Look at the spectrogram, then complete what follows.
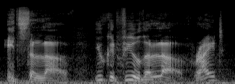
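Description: A man's voice: medium pitch, wildly swooping pitch, moderate pace, bright, forceful tone, a little hiss or hum. An actor playing a theatrical, mocking male clown villain in a video game cutscene, with a sing-song, swooping delivery. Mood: playful.

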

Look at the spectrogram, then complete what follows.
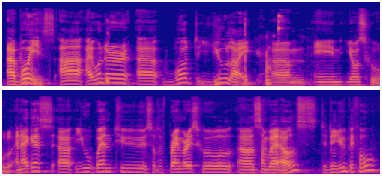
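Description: A man hosting a podcast interview, speaking conversationally with hesitant, halting phrasing. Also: on the high side, expressive, fairly bright tone. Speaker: podcast host.

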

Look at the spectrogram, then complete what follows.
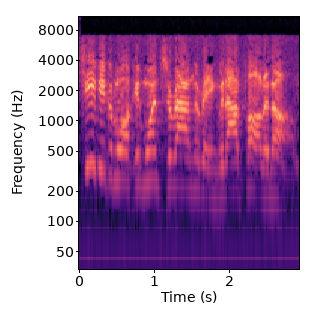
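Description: An actor playing a folksy, patient riding instructor with a Southern US drawl, drily exasperated, in a 1940s radio sitcom. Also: male voice, high voice, big pitch swings, fairly quick, vocal fry, full character voice. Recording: muffled, hissy old radio recording.

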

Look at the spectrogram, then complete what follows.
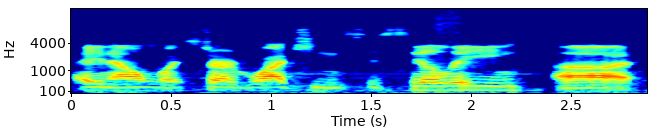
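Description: A Brazilian man, Portuguese his first language, speaks English with a husky voice. He rambles casually with lots of fillers. The sound is dry and a little dull. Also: mid-range voice, a little slow, dry recording. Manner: relaxed, rambling, many fillers. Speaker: rideshare driver guest. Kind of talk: casual interview storytelling.

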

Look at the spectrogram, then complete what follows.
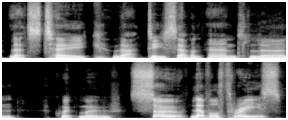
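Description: A middle-aged man teaches piano informally, with piano notes sounding clearly behind him. His voice sits at an average pitch, close on a studio mic. He explains as he goes, thinking aloud and tossing in short questions to check understanding. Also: dark tone, no echo. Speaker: piano teacher, host of online jazz lessons. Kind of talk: informal spoken music lesson, thinking aloud while demonstrating. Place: small home study with bookshelf, indoors. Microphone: studio mic on boom arm close to the mouth. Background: piano playing.

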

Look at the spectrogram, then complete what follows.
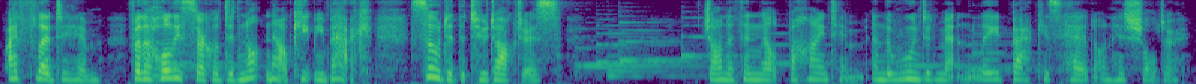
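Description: An actress playing a grieving young Victorian wife, narrating an audio drama in a solemn, dramatic way. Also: female voice, medium pitch, fairly even intonation, moderate pace, a little mellow, faint music behind, close to an everyday voice. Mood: solemn, sorrowful.

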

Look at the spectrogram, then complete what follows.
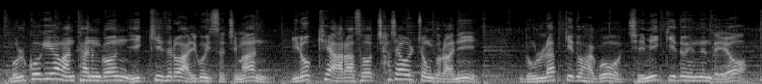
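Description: A man giving calm, measured scripted voice-over narration for a travel documentary. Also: fairly high pitch. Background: background music.

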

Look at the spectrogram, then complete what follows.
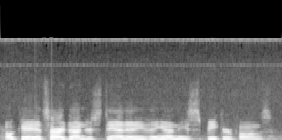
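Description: A man's voice: mid-range voice, expressive, fast, fairly bright tone, a little hiss or hum, poor audio. A middle-aged American man working as a radio DJ, talking in a casual, wry, easygoing patter. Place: small radio studio. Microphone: large studio mic on a boom arm.

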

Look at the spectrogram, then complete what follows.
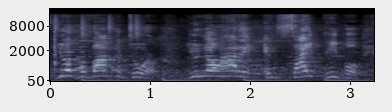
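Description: A man's voice: extremely high pitch, moderate pace, gravelly. A man arguing heatedly on a comedy club stage, insistent and repeating himself, recorded in a noisy club clip. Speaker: stand-up comedian. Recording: echoey comedy club clip with loud crowd and music.

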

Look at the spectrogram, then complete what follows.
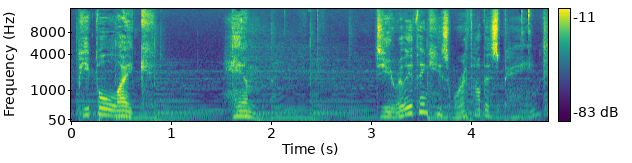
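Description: A possessive, affectionate ghostly kids' show host from a visual novel game. He speaks softly and coaxingly at an ordinary male pitch. Music plays clearly behind him. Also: very animated, a little slow.

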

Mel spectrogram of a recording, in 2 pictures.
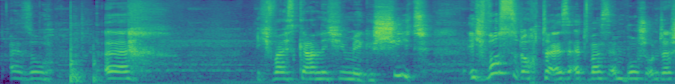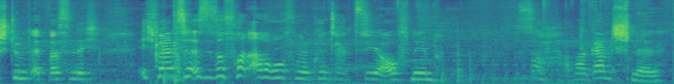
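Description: A woman's voice: high-pitched, brisk, over music, close to an everyday voice. A woman playing a worried, doting and nosy gothic mother in a web skit, fussing theatrically. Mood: indignant. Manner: fussing, hesitant, theatrical endearments. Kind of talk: improvised web-video skit acting.

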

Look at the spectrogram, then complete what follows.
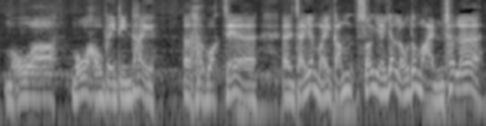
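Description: A man's voice: lowish voice, animated, moderate pace, fairly bright tone. A male actor playing an elderly, grumbling, uneasy building caretaker in a Cantonese radio drama, hemming and hesitating. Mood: hesitant, puzzled. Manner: hesitant, mumbling with many hems and sighs.

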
